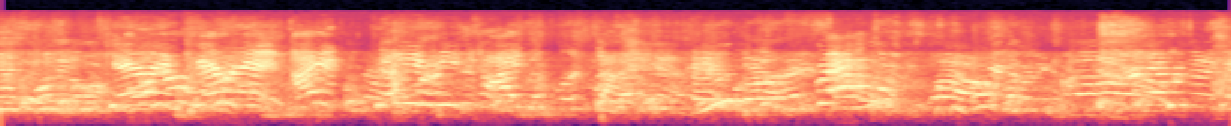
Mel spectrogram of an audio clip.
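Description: Children's chatter: several young children talking and calling out over one another, with no single voice standing out.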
